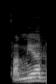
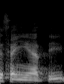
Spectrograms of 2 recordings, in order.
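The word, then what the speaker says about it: संयति: yakara, you have to, the anuswara sort of merges into the ear and therefore it becomes a nasal sound. It becomes sany. Samyati is not wrong. Okay, some people do pronounce samyati, some of the traditions, maybe the north and all that, but it's okay. We are following a particular tradition, so we say sanyati, but if you are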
